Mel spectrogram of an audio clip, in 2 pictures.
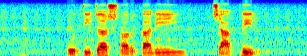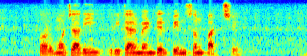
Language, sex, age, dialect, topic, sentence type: Bengali, male, 36-40, Western, banking, statement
